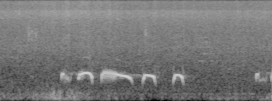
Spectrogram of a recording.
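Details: Spotted dove with a 'giọng son' voice calling to stimulate a decoy: a phrase of short hooked notes, a long level coo and further clipped notes, then a new phrase starting, over a soft low rumble.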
